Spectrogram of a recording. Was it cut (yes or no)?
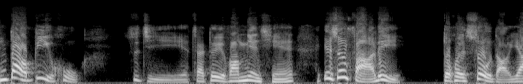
no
